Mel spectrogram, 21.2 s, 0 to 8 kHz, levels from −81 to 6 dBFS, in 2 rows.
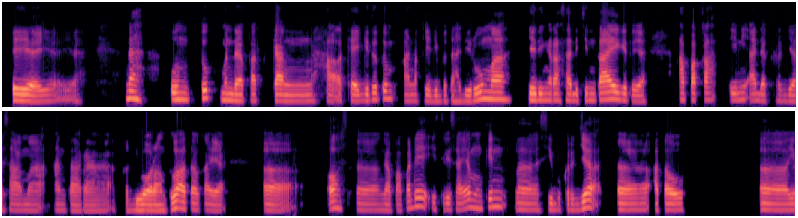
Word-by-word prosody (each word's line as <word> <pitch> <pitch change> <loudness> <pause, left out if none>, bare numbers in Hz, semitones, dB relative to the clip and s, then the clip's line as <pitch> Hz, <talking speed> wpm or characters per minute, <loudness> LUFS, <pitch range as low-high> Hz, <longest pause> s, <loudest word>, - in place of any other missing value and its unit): Iya 130 -2 +8
iya 125 +1 -4
iya. - - -10 0.6
Nah, 170 -3 +4 0.4
untuk 155 +4 +2
mendapatkan 130 -1 +2 0.5
hal - - -1
kayak 125 - +3
gitu 130 +3 0
tuh, 175 -1 +1
anak 130 -1 -7
jadi 125 -2 -3
betah 120 -1 -6
di 120 +1 -1
rumah, 155 +2 +4 0.2
jadi 140 -1 +4
ngerasa 140 -1 0
dicintai, 150 +4 +4
gitu 140 -3 -1
ya. 120 - -3 0.4
Apakah 145 0 -1 0.2
ini 145 +2 -4
ada 135 -1 -2
kerja 125 -1 -5
sama 120 -2 -6 0.2
antara 115 -2 -6 0.2
kedua 120 +1 +1
orang 115 0 +3
tua 155 0 +6
atau 130 -1 -1
kayak, 120 -2 -3 0.5
eee, 120 -2 0 0.5
"Oh, 160 +1 +3
s - - -26
enggak 125 -1 -4
apa-apa 120 +6 -4
deh, 195 0 +2
istri 135 -1 -6
saya 135 +5 0
mungkin, 185 +3 -3 0.2
eee, 130 -2 -1
sibuk 130 +1 -7
kerja, 135 +7 +3 0.2
eee, 130 0 +2
atau, 130 0 +3 1.0
eee, 125 -1 +2
130 Hz, 130 wpm, -23 LUFS, 125-145 Hz, 1.0 s, Iya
